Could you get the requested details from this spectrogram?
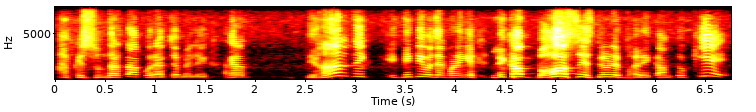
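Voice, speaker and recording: A male pastor preaching a sermon with emphatic repetition and rhetorical questions, swinging between loud exhortation and low, quiet asides. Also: lively intonation, normal speed, poor audio.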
